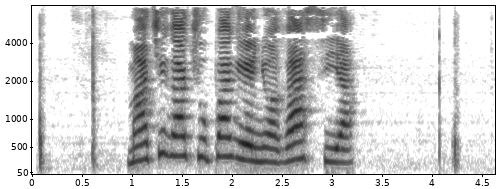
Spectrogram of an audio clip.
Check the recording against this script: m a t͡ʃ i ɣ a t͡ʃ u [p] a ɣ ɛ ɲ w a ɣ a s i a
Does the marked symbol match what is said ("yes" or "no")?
yes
